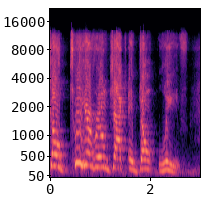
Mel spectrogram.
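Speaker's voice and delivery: stern, angry, scolding tone. Telling a story, as mommy sending Jack to her room: acting as angry mommy. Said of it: "mommy was so mad at Jack".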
